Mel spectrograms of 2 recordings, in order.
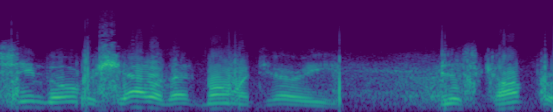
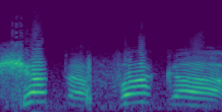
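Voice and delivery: put-on yell at a very high pitch; 10 semitones higher than usual. Recalling being locked away, repeating what the guys yelled back, retelling the yell. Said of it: "guys yelling back".

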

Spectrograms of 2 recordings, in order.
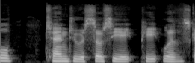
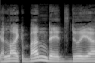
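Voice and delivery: loud, terrible fake Irish brogue; 7 dB louder than usual. Attempting a Scottish accent that comes out as a bad Irish accent. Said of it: "like a shitty Irish accent".

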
